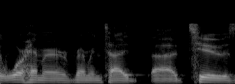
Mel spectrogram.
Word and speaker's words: Vermintide: they have warhammer uh what's it called warhammer vermontide vermontentide or something like that i don't know how to say it quite right but um huh vermintide vermintide thank you which is another just kind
